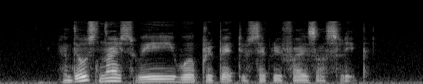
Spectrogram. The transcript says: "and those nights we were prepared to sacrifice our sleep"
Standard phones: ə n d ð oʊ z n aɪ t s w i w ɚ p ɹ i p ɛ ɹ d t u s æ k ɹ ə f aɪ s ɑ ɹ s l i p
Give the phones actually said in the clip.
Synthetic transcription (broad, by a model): ə n d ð oʊ s n aɪ t s w i w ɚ p ɹ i p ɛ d t u s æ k ɹ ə f aɪ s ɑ s l i p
